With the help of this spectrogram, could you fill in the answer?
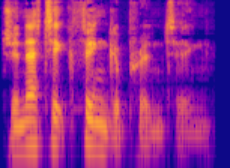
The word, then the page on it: genetic fingerprinting: British English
